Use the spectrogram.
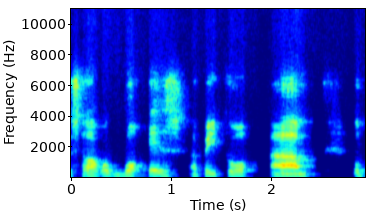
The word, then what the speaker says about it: B Corp: So B Corp, I pronounce the P, some people don't, is short for benefit corporation.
